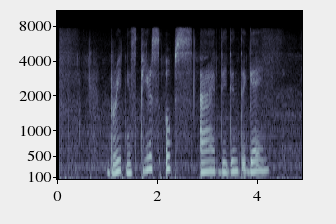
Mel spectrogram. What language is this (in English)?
Russian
